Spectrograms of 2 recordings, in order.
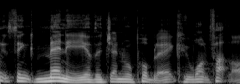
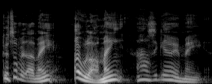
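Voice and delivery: lightly hammed-up "mate" voice, pitched higher; a playful jab at the in-joke, a touch higher; mock matey bloke; 6 semitones higher than usual. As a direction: tease the DM-slider lingo with a bit of lift. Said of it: "In joke".

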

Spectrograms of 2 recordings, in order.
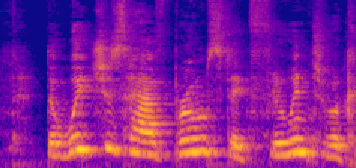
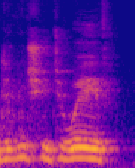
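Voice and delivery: usual speaking voice

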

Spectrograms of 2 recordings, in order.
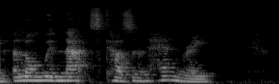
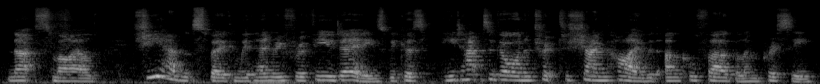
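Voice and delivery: plain reading voice

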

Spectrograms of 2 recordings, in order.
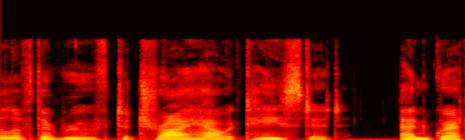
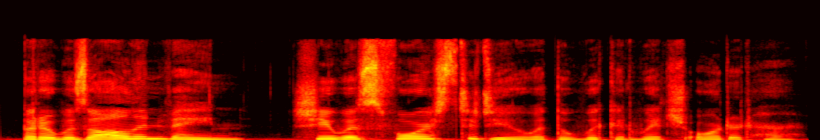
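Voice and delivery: plain reading voice

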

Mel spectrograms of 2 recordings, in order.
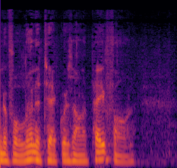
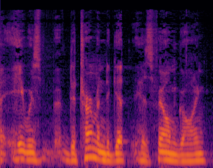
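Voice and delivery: usual speaking voice

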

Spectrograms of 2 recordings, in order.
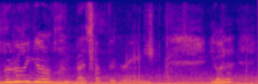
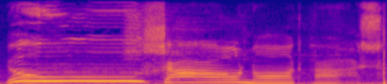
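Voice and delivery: mock movie wizard; 9 dB louder, much slower than usual. Blocking friend's golf shot.

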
